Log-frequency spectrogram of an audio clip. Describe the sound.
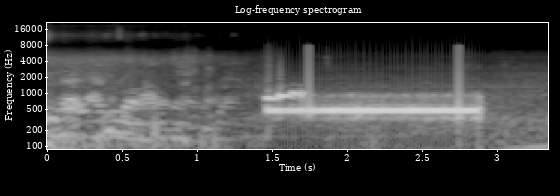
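Muffled voices give way to a single steady electronic phone tone lasting over a second, clear, with a couple of faint clicks as a call connects and rings.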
